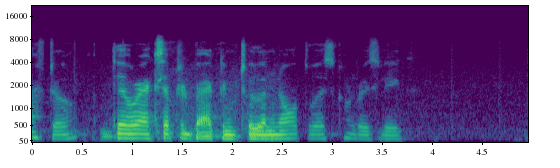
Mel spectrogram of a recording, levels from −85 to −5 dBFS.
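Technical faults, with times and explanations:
0.72–1.1 s, automatic gain falling: the AGC decided things were too hot and eased the level down by about 5 dB, so the speech and background sink together before "accepted back".
1.99–2.05 s and 2.91–2.93 s, lost packet rebuilt from error correction: lost audio was replayed from Opus's low-bitrate backup copies, so there's no gap, just a rougher, noisier patch. The first patch runs about 40 ms, which fits two packets, and the second about 20 ms, which fits one.
2.07–2.11 s, short concealed packet loss: right after "accepted back", a 20 ms gap was covered by the decoder extending the last bit of sound before fading back into the real audio, which leaves a brief smear or wobble.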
